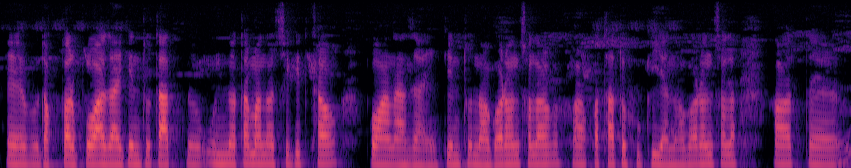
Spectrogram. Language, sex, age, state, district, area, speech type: Assamese, male, 30-45, Assam, Morigaon, rural, spontaneous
